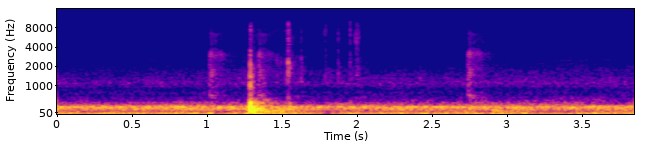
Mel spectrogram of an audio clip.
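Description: Plastic cube pieces click and clack as a puzzle cube is turned by hand.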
